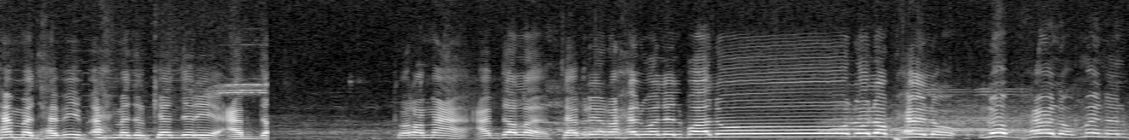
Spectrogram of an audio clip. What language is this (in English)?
Arabic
